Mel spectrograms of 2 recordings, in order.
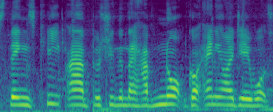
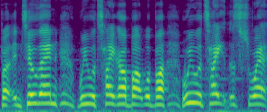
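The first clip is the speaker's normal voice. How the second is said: very fast, rushed, rattled-off delivery; 2 semitones higher, 3 dB louder than usual. Signing off to viewers mid-game, speaking very fast. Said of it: "I can't believe I'm speaking so fast".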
